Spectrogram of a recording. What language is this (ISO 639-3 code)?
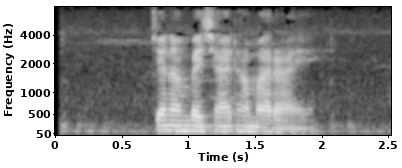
tha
